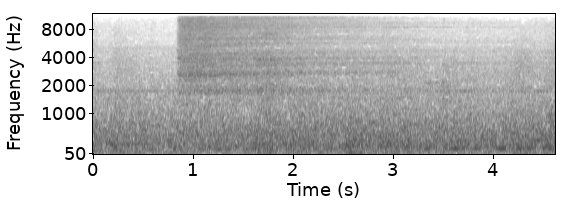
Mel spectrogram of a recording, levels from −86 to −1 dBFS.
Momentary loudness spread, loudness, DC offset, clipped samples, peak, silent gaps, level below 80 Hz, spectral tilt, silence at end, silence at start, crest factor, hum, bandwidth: 5 LU; -33 LUFS; 0.2%; under 0.1%; -18 dBFS; none; -48 dBFS; -4 dB/octave; 0 s; 0 s; 14 dB; none; 11.5 kHz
